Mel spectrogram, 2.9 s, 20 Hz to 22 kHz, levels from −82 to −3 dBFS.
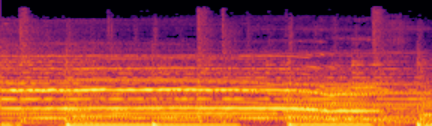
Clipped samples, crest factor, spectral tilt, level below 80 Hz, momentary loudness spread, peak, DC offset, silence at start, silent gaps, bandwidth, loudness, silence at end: under 0.1%; 10 dB; -6 dB/octave; -20 dBFS; 2 LU; 0 dBFS; 2%; 0 s; none; 17 kHz; -10 LUFS; 0 s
